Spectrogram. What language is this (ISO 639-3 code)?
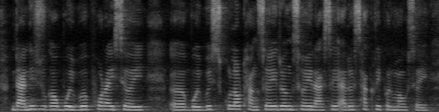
brx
